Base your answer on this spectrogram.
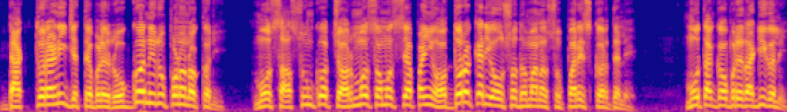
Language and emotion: Odia, angry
